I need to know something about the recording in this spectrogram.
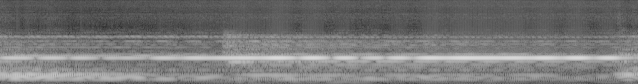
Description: Pad; Sonic Foundry (Sony Creative Software); Synchro Funk

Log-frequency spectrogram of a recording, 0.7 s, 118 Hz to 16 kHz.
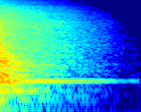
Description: snare RIM RING, Live Snares; E-MU Producer Series Vol. 8 – Platinum Phatt (CD 1)

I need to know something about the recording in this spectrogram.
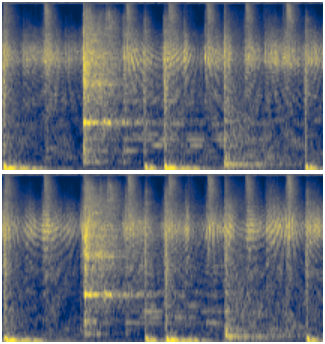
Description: Sky Lab Beat, Processed Drumkits

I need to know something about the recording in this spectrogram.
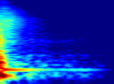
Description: LASH, Backbeat

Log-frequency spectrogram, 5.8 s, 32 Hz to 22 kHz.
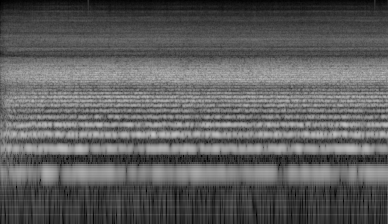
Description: EHH D2, Classical Choir; Best Service; Extended Classical Choir; EHH MIX

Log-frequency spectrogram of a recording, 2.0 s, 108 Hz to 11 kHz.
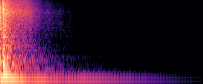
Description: Pop Flam Tom, Roland BK-5

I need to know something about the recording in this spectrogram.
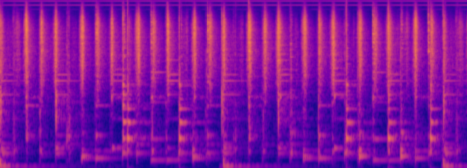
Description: loop, Percussion Slam; InVision Interactive

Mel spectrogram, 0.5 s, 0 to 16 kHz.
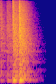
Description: brush; Northstar - New Gold VOL-2; 30S BRUSH

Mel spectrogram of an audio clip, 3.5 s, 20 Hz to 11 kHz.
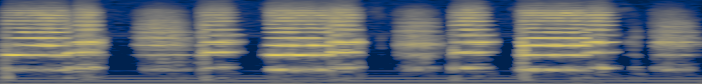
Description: OUTABREATH, Funk Guitar; 90 s Sample CDs; Zero G

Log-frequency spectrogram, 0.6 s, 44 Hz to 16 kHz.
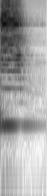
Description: BUZZ XYLO F#5; Spectrasonics; Heart of Africa 1

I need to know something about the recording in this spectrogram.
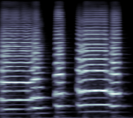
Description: Pop & Funk Brass

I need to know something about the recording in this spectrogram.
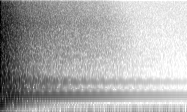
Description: SD, Drums; Bob Clearmountain Drums I

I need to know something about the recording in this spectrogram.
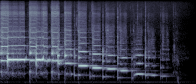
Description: Fusion Flute; Sonic Foundry (Sony Creative Software); Manhattan Flutes; Garage Funk

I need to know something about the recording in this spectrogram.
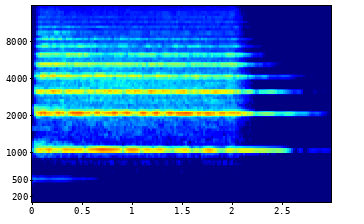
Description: trumpets leg C6, Brass; BBC

